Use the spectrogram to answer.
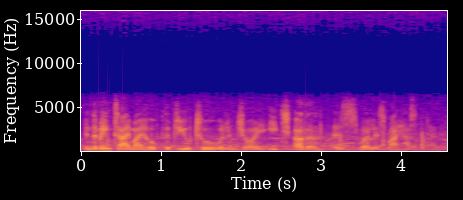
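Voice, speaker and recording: Actor as unctuous, mocking host, muffled old radio. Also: male voice, mid-range voice, flat delivery, brisk, noisy background, natural voice. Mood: genial, unctuous. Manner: formal, unctuous, florid phrasing. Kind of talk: old-time radio drama acting.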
